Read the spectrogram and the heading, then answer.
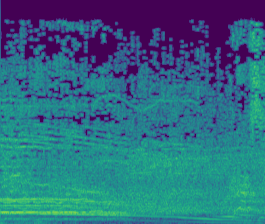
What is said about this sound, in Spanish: Nuestro grito de guerra de la operación Ecovidrio. Ecovidrio. Ecovidrio.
